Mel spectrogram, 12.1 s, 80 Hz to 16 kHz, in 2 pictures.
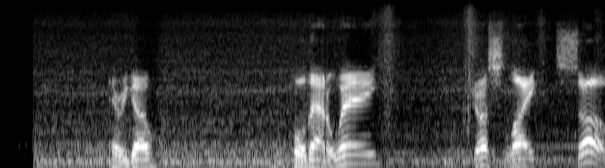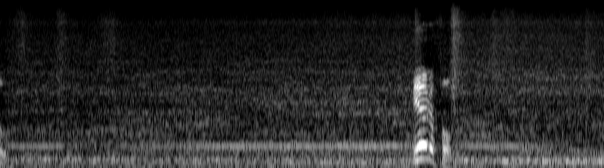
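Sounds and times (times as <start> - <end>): blower fan humming: 0.3 - 12.0.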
